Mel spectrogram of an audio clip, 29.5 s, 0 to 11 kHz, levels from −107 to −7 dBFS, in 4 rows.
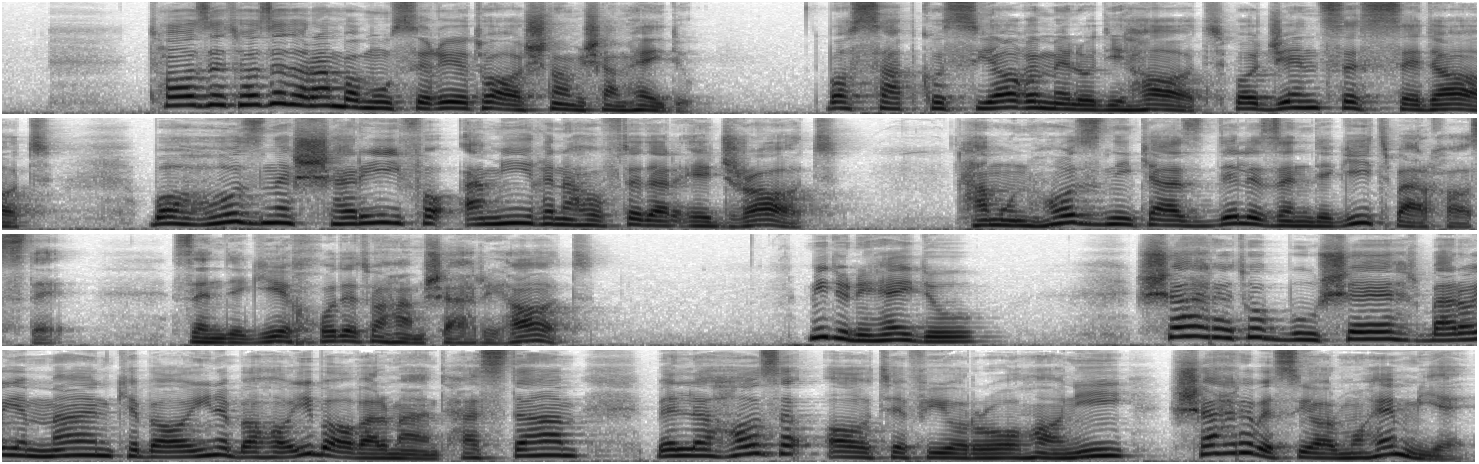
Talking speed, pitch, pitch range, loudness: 120 wpm, 165 Hz, 135-195 Hz, -17 LUFS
